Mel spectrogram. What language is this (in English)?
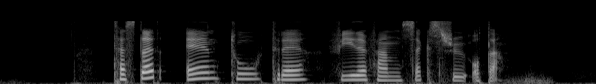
Norwegian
